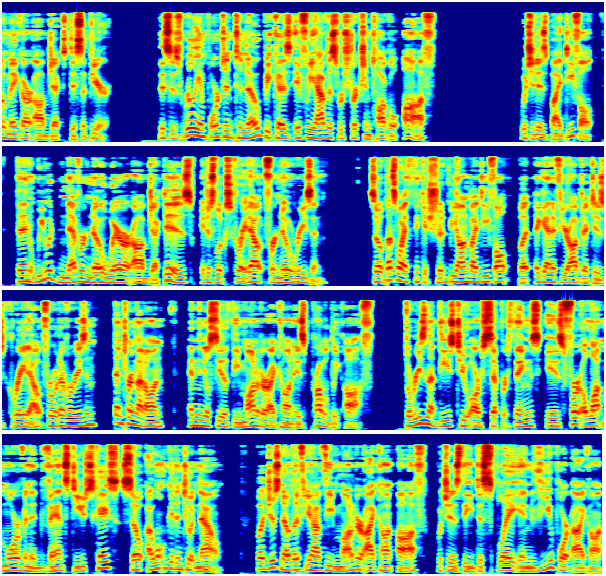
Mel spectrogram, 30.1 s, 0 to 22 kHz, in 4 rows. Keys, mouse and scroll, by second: 3.8 click, 12.0 click, 19.6 click, 27.6 click.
